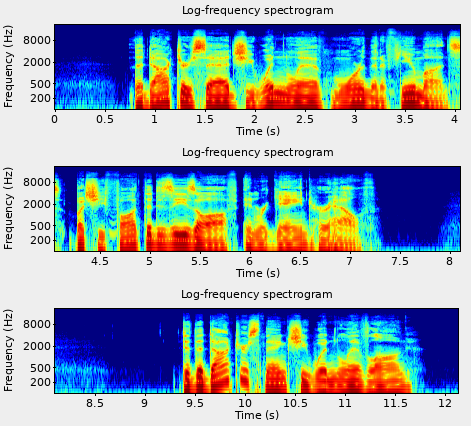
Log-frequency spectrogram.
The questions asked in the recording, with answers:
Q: Did the doctors think she wouldn't live long?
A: Yes, the doctors thought she wouldn't live more than a few months.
